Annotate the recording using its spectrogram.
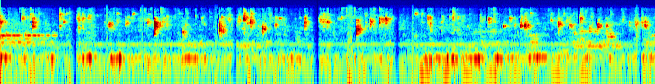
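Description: Faint water-like trickling and dripping: many small irregular ticks and patters over a low steady hum.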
